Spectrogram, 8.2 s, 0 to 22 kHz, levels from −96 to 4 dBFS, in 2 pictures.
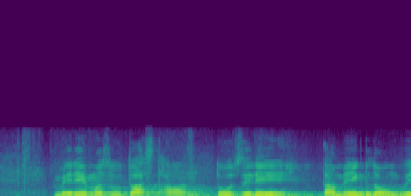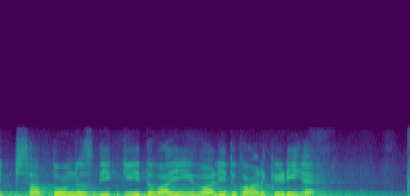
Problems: background sounds at intervals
